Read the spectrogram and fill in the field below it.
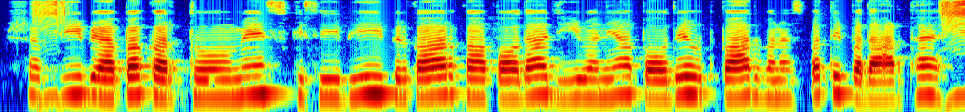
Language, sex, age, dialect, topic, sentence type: Hindi, female, 41-45, Marwari Dhudhari, agriculture, statement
